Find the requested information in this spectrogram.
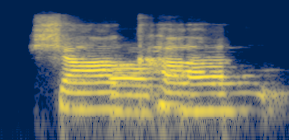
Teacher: the Kha Mahaprana should be heard clearer.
